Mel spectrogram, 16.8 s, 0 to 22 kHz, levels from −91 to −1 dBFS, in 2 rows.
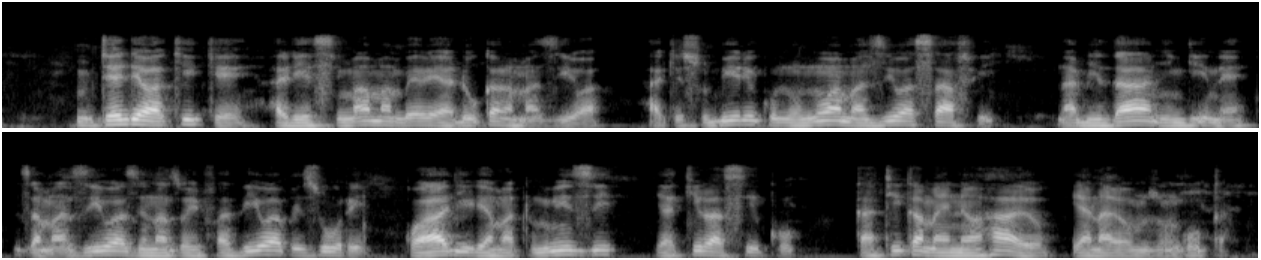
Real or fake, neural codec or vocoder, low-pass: fake; codec, 16 kHz, 4 kbps, FunCodec, trained on LibriTTS, 50 frames a second; 7.2 kHz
